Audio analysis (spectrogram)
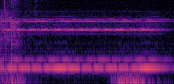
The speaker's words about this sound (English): Fucking phone. Fucking phone. The phone has become as much a character in this podcast as, let's say, the ant, a minor but irritating character.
